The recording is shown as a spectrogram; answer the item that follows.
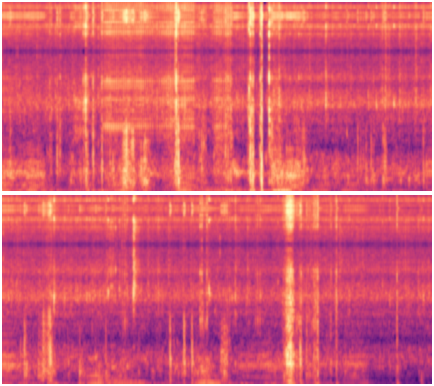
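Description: Muffled underwater noise picked up by a speargun-mounted camera in its waterproof housing: a steady low rumble of water moving past, with knocks and thumps from the gun being handled, the loudest about three seconds in and again near the end.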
